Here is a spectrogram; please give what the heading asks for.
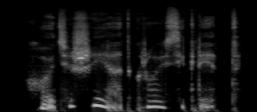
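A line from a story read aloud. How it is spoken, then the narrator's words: Tender whisper. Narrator (Russian): нежно прошептал Феникс, наклоняясь к моему уху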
